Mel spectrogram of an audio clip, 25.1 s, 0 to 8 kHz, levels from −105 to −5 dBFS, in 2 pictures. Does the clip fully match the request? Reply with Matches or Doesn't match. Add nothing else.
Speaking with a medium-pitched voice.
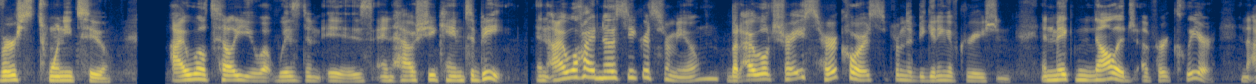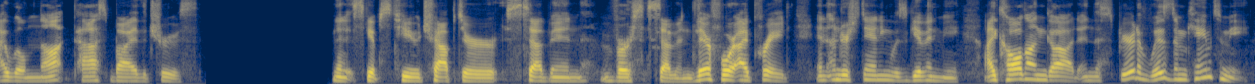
Matches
